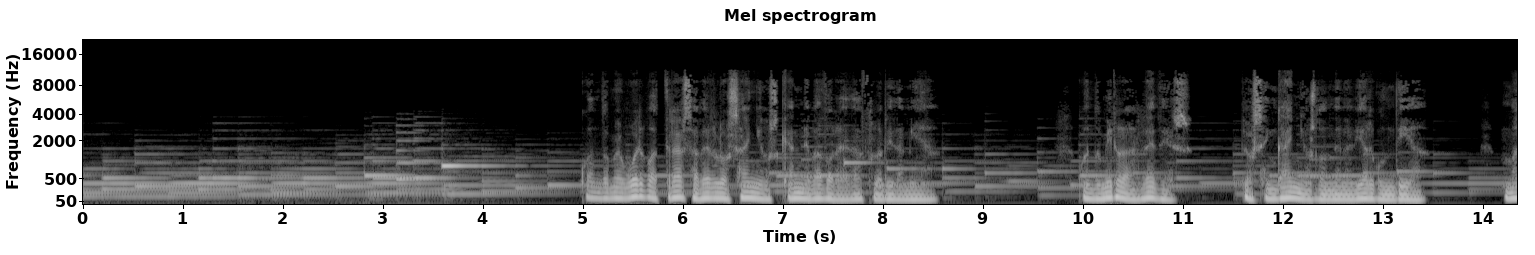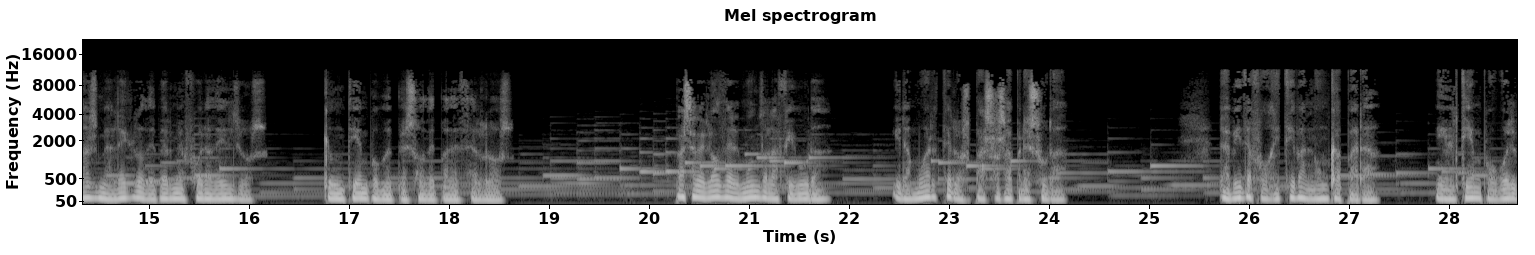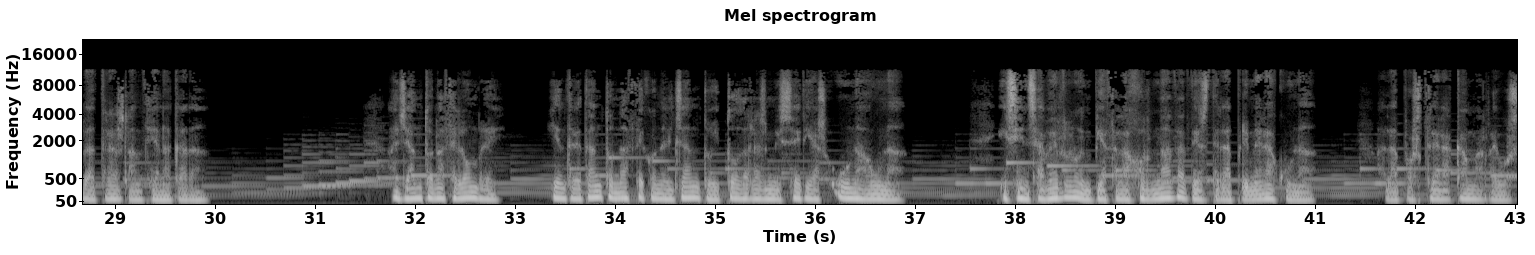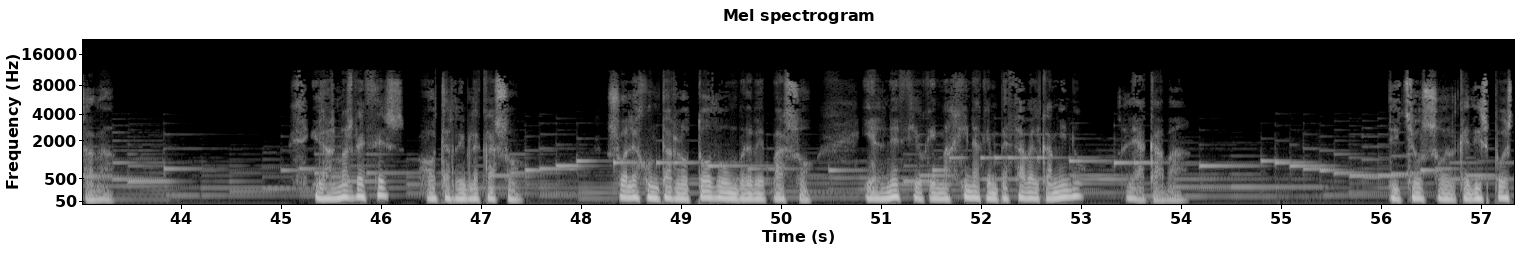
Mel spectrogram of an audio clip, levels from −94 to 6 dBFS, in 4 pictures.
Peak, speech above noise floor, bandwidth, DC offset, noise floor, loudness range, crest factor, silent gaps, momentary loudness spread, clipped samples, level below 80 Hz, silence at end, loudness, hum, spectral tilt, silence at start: -6 dBFS; 25 dB; 11.5 kHz; under 0.1%; -49 dBFS; 6 LU; 20 dB; none; 18 LU; under 0.1%; -36 dBFS; 0 s; -25 LUFS; none; -6 dB/octave; 0 s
